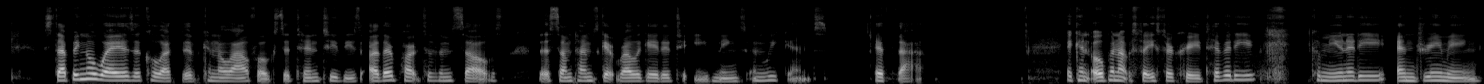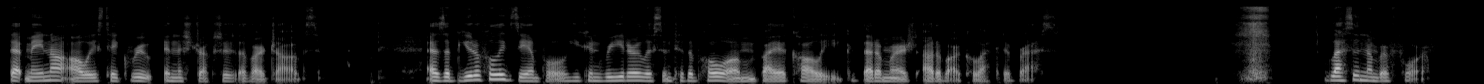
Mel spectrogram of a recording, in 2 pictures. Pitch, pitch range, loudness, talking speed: 175 Hz, 155-195 Hz, -28 LUFS, 150 wpm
